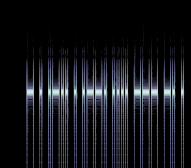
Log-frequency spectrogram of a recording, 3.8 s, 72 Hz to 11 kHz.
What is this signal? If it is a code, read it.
Morse code, heard as a keyed tone, about 28 wpm, 700 Hz. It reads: TELEPHONE
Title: Top 1501-1750 Words 28wpm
